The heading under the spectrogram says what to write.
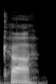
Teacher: But then you listen to someone from, say, Southern England or often from Australia, and that final R, it just vanishes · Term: Non-rodic, Non-rhotic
